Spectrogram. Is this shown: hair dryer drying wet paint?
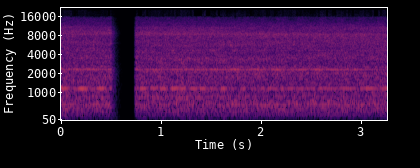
yes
